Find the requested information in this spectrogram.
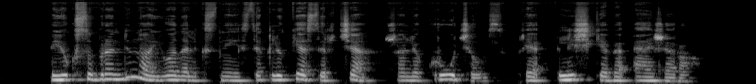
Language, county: Lithuanian, Vilnius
